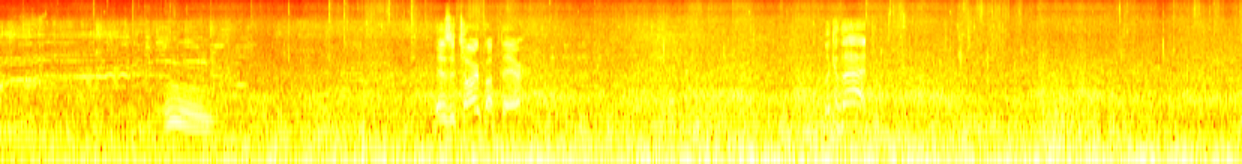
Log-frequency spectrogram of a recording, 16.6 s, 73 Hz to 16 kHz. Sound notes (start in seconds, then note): 3.1 wind blowing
